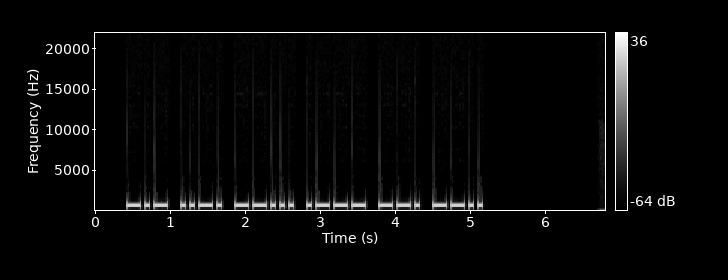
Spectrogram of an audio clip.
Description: Morse code, heard as a keyed tone, about 20 wpm, 700 Hz. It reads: KF7JGZ
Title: Speed Racing - USA 2x3 Call Signs 20wpm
